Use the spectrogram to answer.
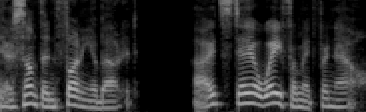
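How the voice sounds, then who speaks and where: A raspy, put-on character voice sits at a middle pitch. It moves at a fairly quick pace. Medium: read story. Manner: plain-spoken, casual, mild swearing.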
